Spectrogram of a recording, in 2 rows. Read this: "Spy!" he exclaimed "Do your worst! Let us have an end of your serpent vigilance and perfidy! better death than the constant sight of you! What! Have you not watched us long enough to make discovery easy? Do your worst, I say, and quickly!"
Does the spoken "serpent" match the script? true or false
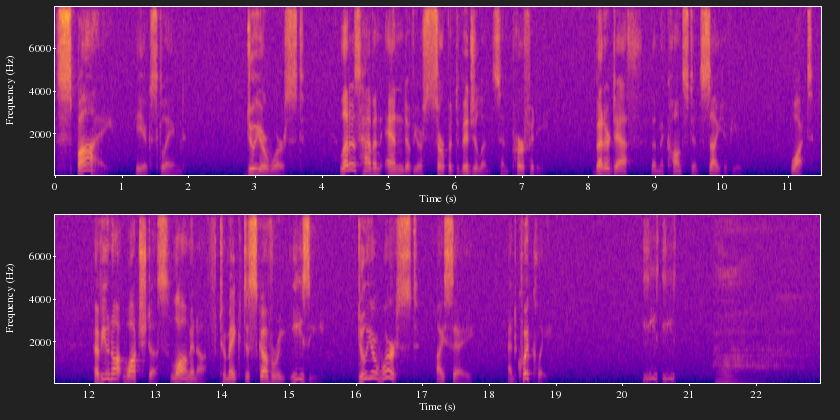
true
